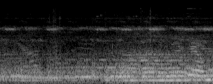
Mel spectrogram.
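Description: Crickets chirping, a high, evenly pulsing trill, over a low steady hum.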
